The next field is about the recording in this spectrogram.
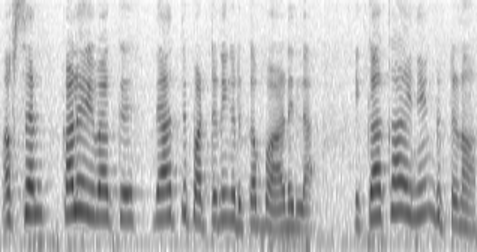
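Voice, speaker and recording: A woman voicing a lively young sister who bosses and cares for her family in a read-aloud story. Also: high-pitched. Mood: bossy caring. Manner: brisk, bossy.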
